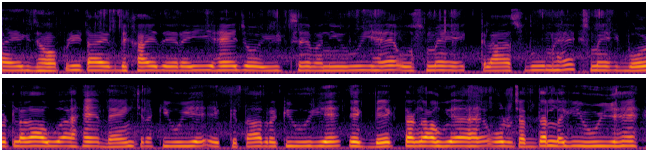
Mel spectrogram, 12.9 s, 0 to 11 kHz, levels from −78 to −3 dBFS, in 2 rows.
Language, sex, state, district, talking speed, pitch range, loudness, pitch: Hindi, male, Bihar, Saharsa, 200 wpm, 180-195 Hz, -26 LUFS, 190 Hz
